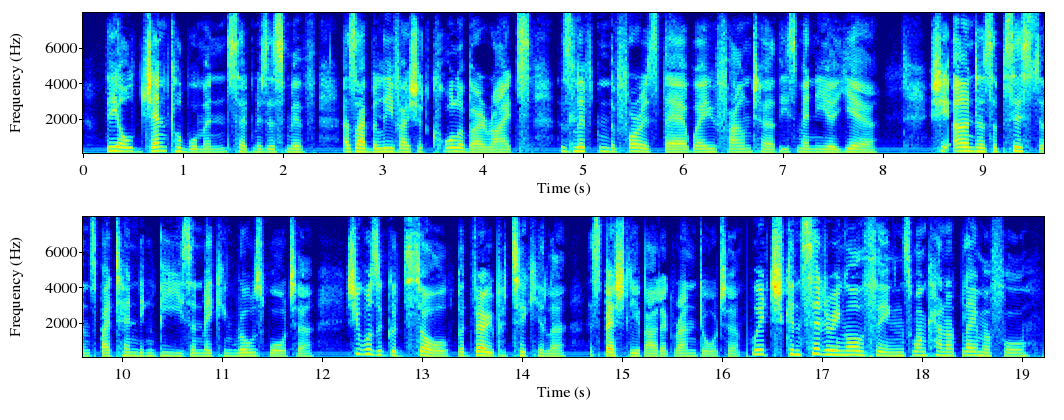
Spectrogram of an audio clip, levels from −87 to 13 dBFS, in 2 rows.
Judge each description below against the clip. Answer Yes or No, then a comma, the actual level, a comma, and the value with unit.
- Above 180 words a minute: Yes, average, 195 wpm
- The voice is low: No, medium, 175 Hz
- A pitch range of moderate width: Yes, average, 3.8 semitones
